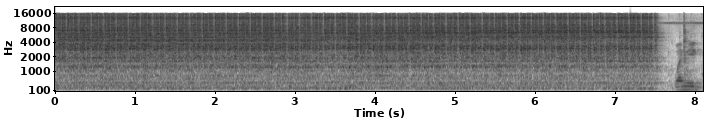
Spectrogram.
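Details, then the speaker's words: Maple burl bowl on a lathe: steady hissing cut with quick, uneven chatter as the gouge bites and misses on the broken natural edge, tending to kick the tool away; pulling down more firmly advised. "pull down on the tool a little bit more firmly again you're going to be cut and missing and therefore it's gonna want to kick the kick the tool away"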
